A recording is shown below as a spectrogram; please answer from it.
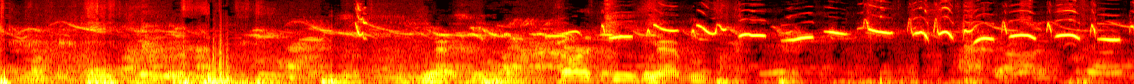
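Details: Towa-towa in a singing competition on a center ground; people talk over the opening, then the bird bursts into a quick series of high, slurred whistled notes repeated in short pulses.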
